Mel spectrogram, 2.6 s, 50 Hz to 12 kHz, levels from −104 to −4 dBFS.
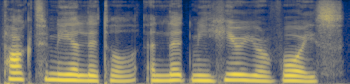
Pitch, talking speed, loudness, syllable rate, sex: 210 Hz, 250 wpm, -16 LUFS, 5.1 syllables/s, female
